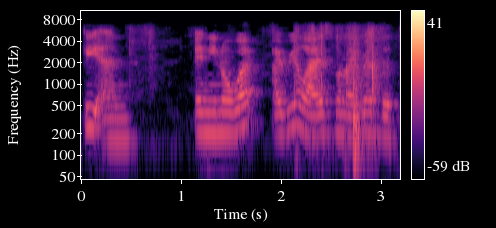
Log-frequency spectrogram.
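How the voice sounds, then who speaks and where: A woman teacher reading a children's story aloud, with expressive, emphatic delivery and drawn-out words. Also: medium pitch, lo-fi sound, noisy background.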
